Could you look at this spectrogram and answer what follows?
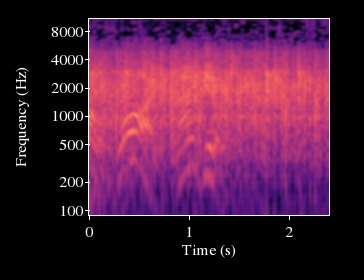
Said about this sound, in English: You can't fool me with all that applause.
